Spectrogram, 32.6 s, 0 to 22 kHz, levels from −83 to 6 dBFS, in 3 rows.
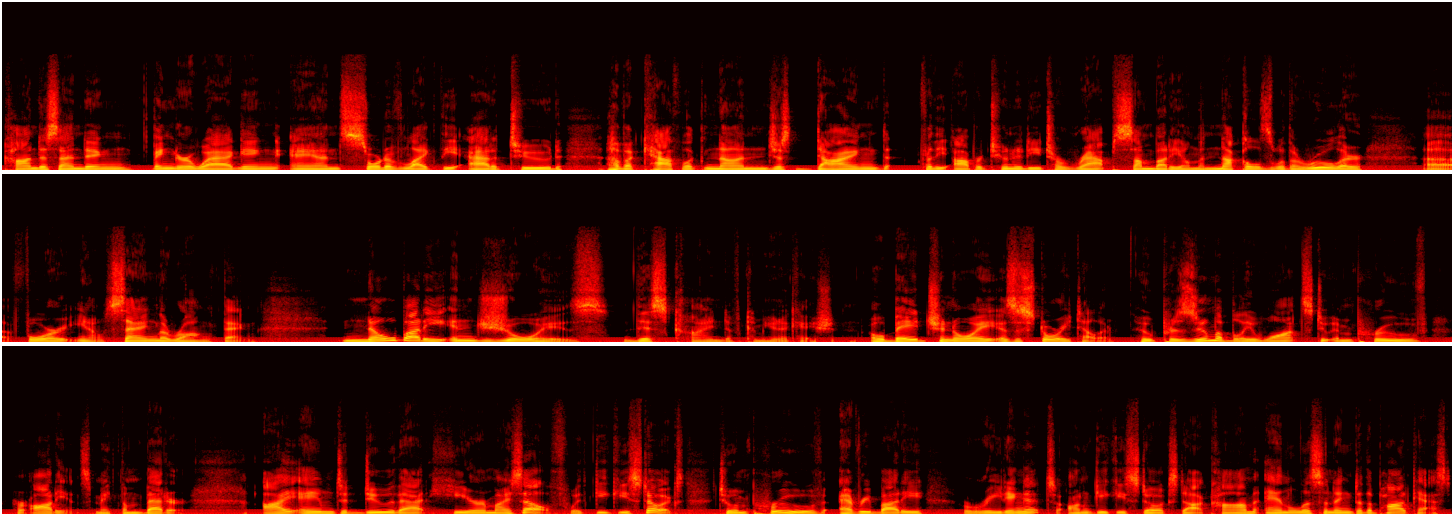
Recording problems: electrical hum; faint; throughout; 50 Hz, 30 dB below the speech

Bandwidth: 15 kHz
